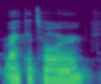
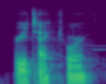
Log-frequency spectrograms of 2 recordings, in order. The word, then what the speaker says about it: Retektor: Oh, by the way, when pronouncing my nickname, you put emphasis on tech syllable. Retek. Tor.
